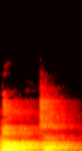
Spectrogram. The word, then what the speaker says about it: doctor: You have doctor. Right? Doctor. The doc is what we stress because it's a two-syllable noun.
